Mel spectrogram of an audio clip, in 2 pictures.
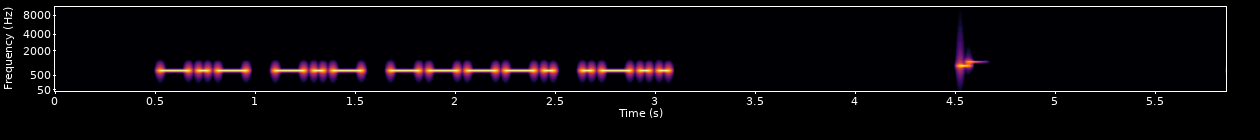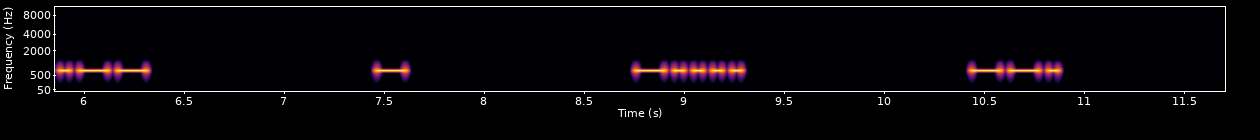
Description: Morse code, heard as a keyed tone, about 26 wpm, spaced as for 11 wpm, 700 Hz. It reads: KK9L WT6G
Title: USA Call Signs - 4 Characters - 8x Character Spacing - 25wpm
